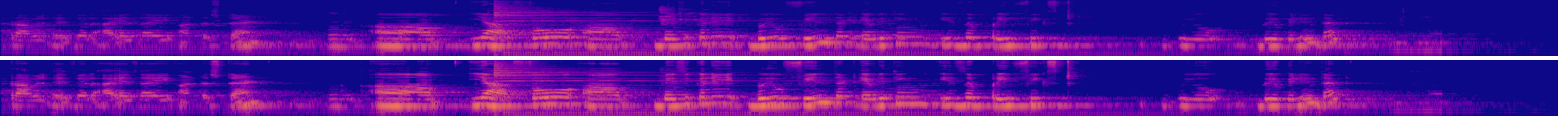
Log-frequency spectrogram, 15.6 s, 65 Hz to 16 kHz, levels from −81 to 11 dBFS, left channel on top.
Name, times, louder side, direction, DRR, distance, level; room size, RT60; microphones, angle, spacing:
voice 1, 0.0-2.6 3.7-10.6 11.8-13.5 14.3-14.4, right 4 dB, 65° right, 0.6 m, -31 dB
voice 2, 3.3-3.6 6.6-7.0 14.0-14.4, left 4 dB, 50° left, 0.6 m, -47 dB
sound 1, 4.9-11.9, right 5 dB, 20° right, 0.6 m, -44 dB
29.0 x 24.5 x 7.8 m
head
